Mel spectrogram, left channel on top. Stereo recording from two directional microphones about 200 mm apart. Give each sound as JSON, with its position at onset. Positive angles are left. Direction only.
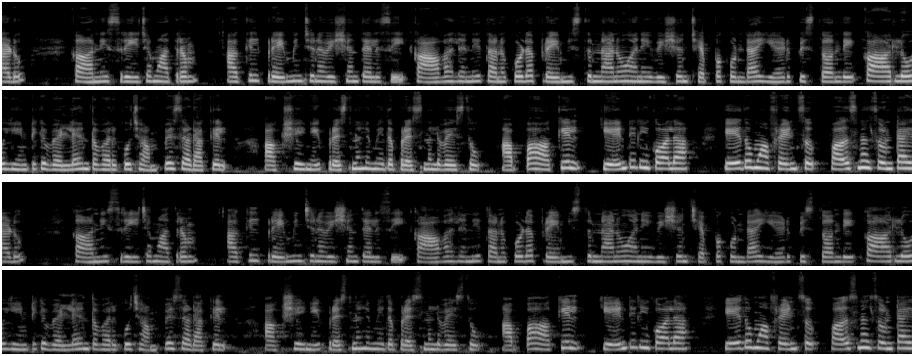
{"t": 0.7, "sound": "a woman's voice", "side_deg": 20}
